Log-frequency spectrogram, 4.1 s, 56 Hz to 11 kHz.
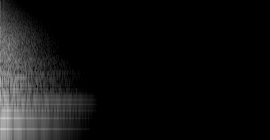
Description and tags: A clean HQ Timpani with nothing special. Not tuned. Have fun!!
No. 7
